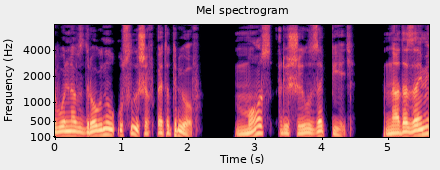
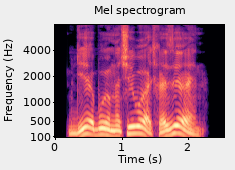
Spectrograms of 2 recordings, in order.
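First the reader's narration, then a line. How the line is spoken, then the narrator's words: Roared. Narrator (Russian): проревел он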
